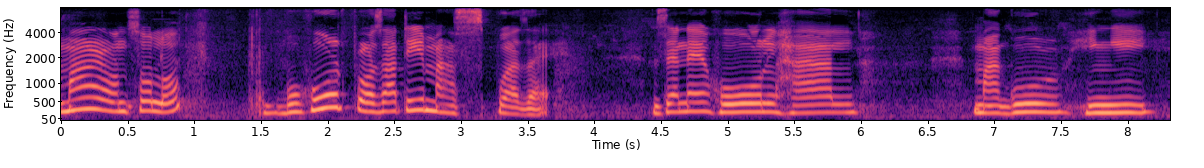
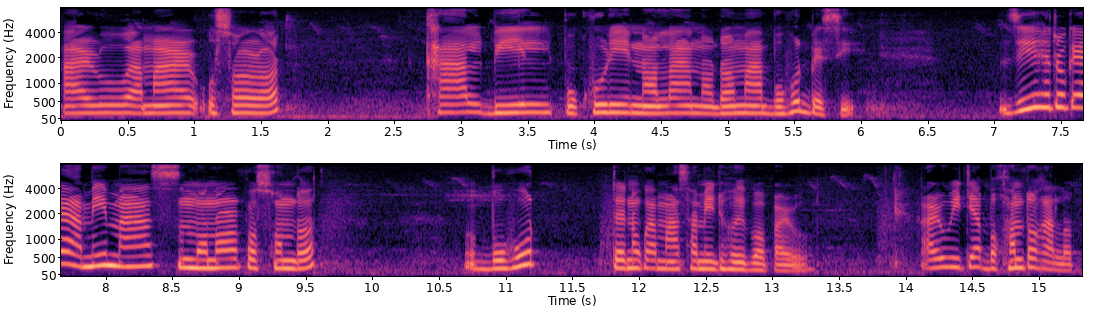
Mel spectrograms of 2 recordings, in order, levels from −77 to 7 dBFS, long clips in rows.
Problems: background sounds at intervals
